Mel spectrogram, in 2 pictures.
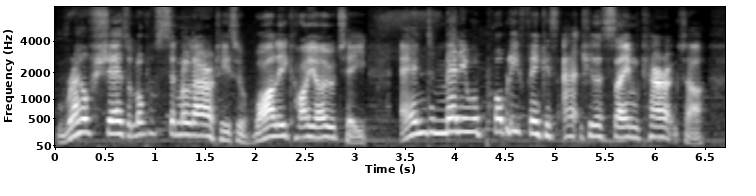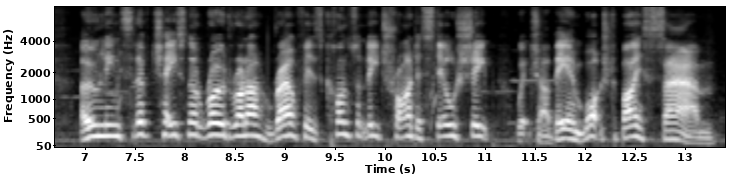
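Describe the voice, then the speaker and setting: A man hosting a video, reading a scripted countdown narration in a playful, lively way. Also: sits high, normal speed. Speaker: YouTube host.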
